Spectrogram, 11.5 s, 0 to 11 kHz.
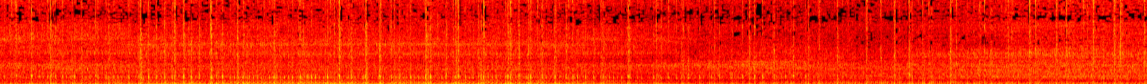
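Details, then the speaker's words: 1973 Suzuki GT550 two-stroke triple: a steady, crisp idle with an even, rapid popping beat that holds without stumbling; it holds a nice idle with a sweet exhaust note and sounds healthy. "the bike will just sit there and hold a real nice idle I think that's just that's a sweet sweet exhaust"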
